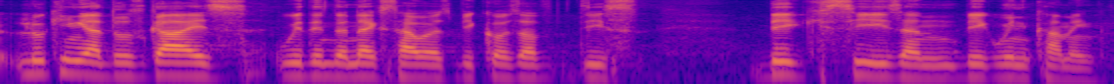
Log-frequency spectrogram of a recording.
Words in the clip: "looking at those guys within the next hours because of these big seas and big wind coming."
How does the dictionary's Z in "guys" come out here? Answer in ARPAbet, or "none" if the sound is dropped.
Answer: Z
